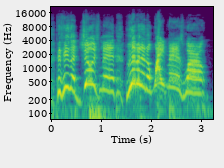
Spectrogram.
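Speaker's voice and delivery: high, loud, fired-up yell; impassioned holler; ranting shout. Real, not acted. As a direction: shout it out as the rant peaks. Angry rant peaks again.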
